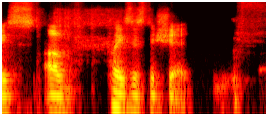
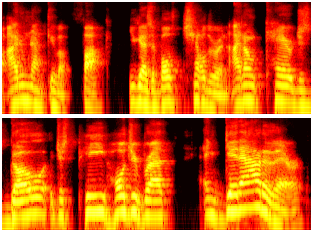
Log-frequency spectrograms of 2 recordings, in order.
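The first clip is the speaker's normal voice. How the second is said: higher, louder scolding that builds; exasperated scolding; 5 semitones higher, 4 dB louder than usual. Retold or imitated. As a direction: scold them like bickering children. Scolding friends as children.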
